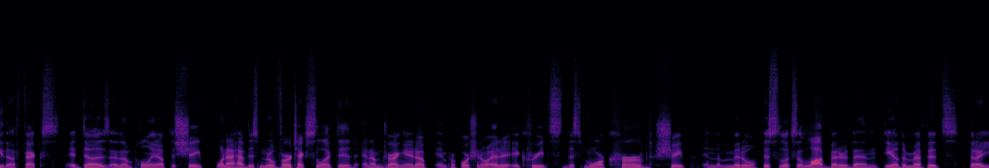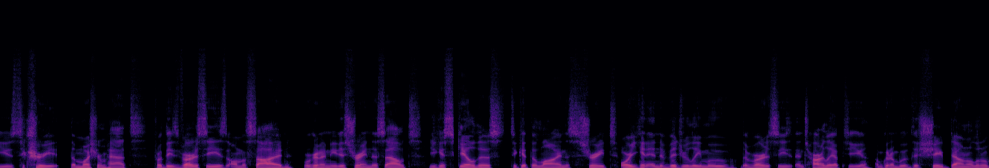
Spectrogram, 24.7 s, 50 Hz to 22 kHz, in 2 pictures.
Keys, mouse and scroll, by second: 2.4-3.1 scroll down 2, 3.1-3.7 scroll down 1, 3.7-6.9 scroll up 2, 6.9 middle click, 8.1-8.8 scroll down 2, 8.9 alt+middle click, 10.7-11.4 scroll up 1, 11.4 scroll down 1, 11.5 middle click, 12.5-12.8 scroll down 1, 12.8-14.2 middle drag, 14.5 2, 14.6 middle click, 15.0 1, 15.1 middle click, 15.5 click, 15.8 middle click, 16.1 click, 16.3 super+z, 16.4 middle click, 16.7 middle click, 16.9 click, 17.1 click, 18.0-20.9 typing, 20.1 super+z, 20.2 super+z, 20.3 middle click, 20.9 middle click, 21.4 click, 21.8 middle click, 22.6 super+z, 22.7 middle click, 23.1 Tab, 23.9 click.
